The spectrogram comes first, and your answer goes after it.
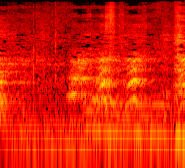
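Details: Aksaray Malaklısı dog on a farm in Aksaray, Turkey, letting out a soft wavering whine with gently rising and falling tones over a low background rumble.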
